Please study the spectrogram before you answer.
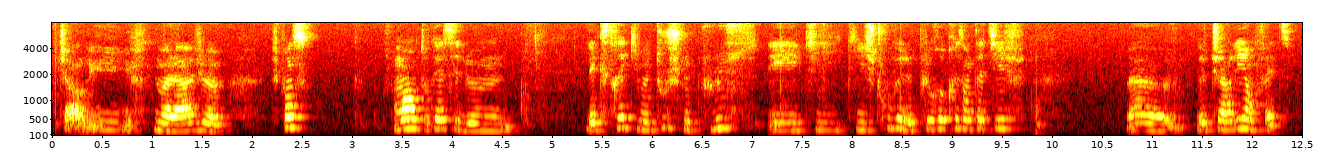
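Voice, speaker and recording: Mellow-voiced woman in an echoey room. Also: on the high side, steady tone, slow, pauses often. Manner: chatty, hesitant, lots of restarts and "genre". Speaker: book vlogger. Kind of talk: casual book review. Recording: roomy echo, distant mic, faint hiss.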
